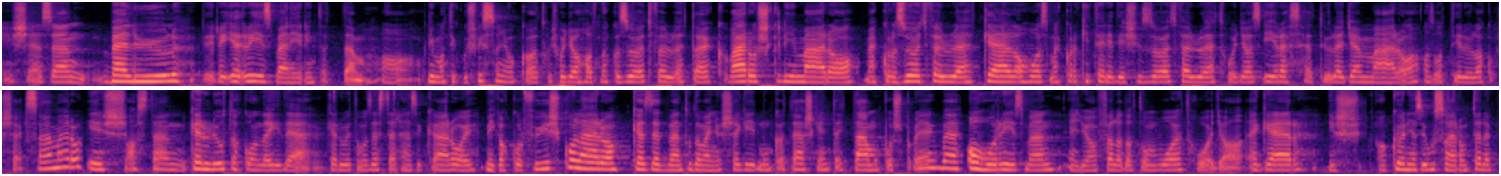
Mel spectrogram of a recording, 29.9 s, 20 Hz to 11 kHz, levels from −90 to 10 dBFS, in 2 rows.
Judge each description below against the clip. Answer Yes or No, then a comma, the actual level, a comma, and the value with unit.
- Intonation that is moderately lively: No, narrow, 2.1 semitones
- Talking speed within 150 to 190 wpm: No, average, 135 wpm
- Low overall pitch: No, high, 210 Hz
